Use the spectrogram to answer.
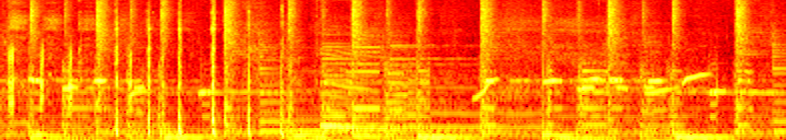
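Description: Whistled tune from an award-winning rock album, a bright melodic line with slides between notes, set over a rhythmic backing of sharp percussion hits and deep bass notes.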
